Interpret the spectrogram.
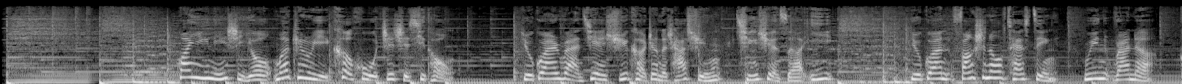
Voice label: Mandarin IVR, China Female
